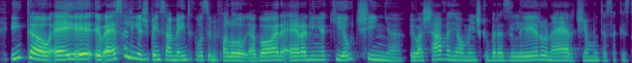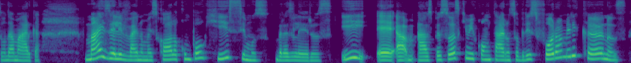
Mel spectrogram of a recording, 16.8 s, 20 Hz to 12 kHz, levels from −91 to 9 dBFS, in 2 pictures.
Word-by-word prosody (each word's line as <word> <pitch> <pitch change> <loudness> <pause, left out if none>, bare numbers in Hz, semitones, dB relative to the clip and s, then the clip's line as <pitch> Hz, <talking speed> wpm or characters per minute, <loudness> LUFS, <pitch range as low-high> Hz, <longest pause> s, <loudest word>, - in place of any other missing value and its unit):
Então 280 -7 +6
é 225 +1 +8
e - - +9
e 470 - +8
e - - 0
é - - +8
essa 280 +11 0
linha 305 -8 +3
de 240 +1 -5
pensamento 225 -1 -1
que - - -17
você 210 +1 -5
me 210 - -6
falou 195 -2 +1
agora, 200 +4 +2
era 200 +2 +2
a 215 - +4
linha 220 0 -5
que 220 +1 -6
eu 215 +6 0
tinha. 205 -10 -6
Eu 190 - -2
achava 215 +5 -1
realmente 195 -2 -5
que 230 - -13
o - - -9
brasileiro, 195 +3 -2
né, 195 -1 -1
tinha 195 +1 -10
muito 190 0 -9
essa 195 +2 -17
questão 195 +1 -15
da 195 0 -5
marca, 175 -2 -6 0.6
mas 290 +7 +1
ele 260 -2 +1
vai 205 -2 -4
numa 195 -1 -6
escola 225 +4 -5
com 245 0 -6
pouquíssimos 285 - -6
brasileiros, 185 -4 -7
e, 320 +5 0
eh, 195 0 +3
a 195 +1 0
as 195 0 -3
pessoas 230 +7 -3
que 290 - -11
me 275 -1 -3
contaram 220 -4 -4
sobre 205 +2 -8
isso 240 - -10
foram 260 +4 +2
americanos, 275 - -2
215 Hz, 190 wpm, -21 LUFS, 195-250 Hz, 0.6 s, e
